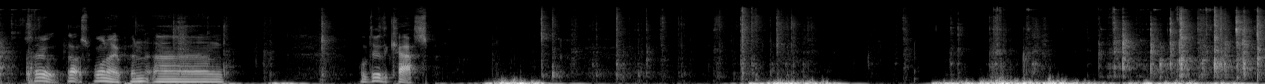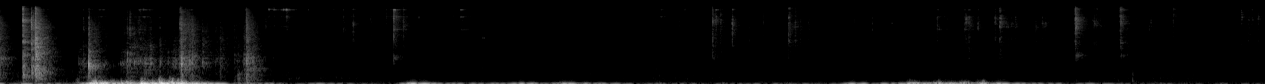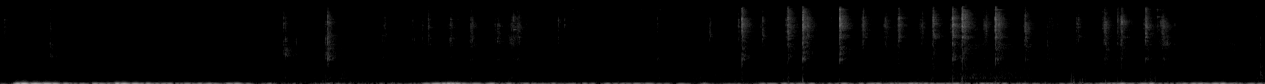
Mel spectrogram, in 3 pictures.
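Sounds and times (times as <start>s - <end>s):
lock-pick tools clicking in padlock: 10.9s - 17.6s, 19.4s - 25.9s, 28.0s - 37.9s.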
